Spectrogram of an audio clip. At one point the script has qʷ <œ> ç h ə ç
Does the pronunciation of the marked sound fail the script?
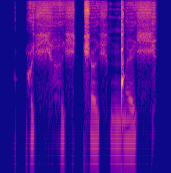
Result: yes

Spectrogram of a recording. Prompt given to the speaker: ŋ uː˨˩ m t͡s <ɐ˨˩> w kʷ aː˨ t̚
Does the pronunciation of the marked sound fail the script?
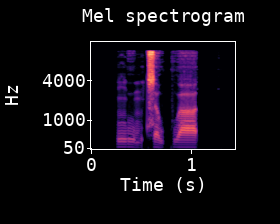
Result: no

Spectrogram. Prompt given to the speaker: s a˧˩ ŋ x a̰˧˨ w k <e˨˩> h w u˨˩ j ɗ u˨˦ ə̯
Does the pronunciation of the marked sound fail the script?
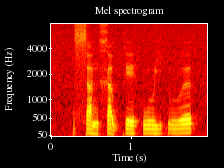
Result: no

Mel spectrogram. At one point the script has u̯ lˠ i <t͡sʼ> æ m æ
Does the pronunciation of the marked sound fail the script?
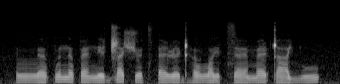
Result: yes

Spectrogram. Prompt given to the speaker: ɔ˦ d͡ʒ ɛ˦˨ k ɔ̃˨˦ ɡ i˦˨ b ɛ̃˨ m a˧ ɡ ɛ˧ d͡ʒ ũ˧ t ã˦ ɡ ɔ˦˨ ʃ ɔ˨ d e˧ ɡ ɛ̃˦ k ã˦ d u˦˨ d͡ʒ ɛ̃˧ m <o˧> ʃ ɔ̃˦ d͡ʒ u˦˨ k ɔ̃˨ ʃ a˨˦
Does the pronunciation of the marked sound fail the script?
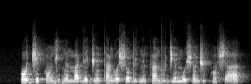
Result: no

